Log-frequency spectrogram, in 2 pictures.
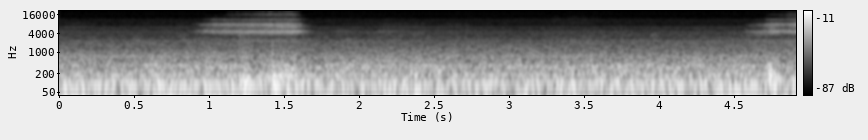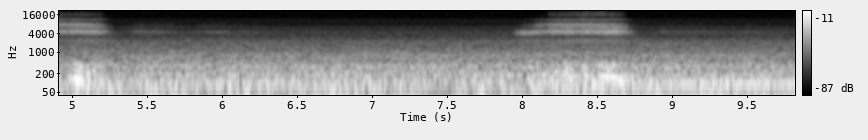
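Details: Beagle asleep at home, snoring heavily: three breathy snores about every three and a half seconds, each a noisy hissing burst over a low steady hum.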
